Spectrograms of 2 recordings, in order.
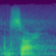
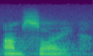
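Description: First: It is said carelessly, without real feeling. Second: It is said earnestly, with real feeling.

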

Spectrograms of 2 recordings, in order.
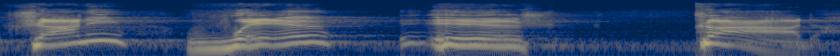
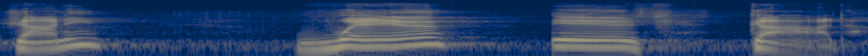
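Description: First: It is said louder, with thunder in the voice. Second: It is said at a normal, quieter volume.

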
